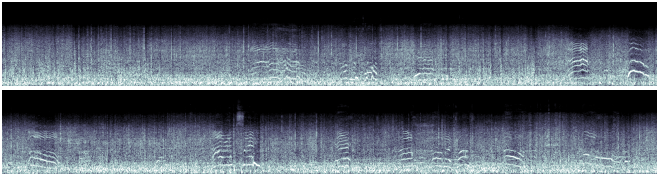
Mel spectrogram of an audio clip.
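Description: Wind rushes hard past a microphone.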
